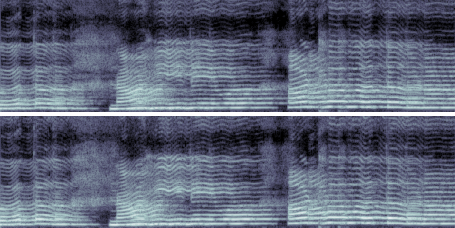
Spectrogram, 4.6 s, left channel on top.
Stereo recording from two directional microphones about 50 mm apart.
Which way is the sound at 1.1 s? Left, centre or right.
Right.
